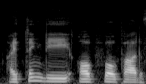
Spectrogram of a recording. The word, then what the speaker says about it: Oppo: And just to clarify, I'm saying Oppo as in OPPO. For some reason, a lot of people think I'm saying Apple when I'm pronouncing that.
